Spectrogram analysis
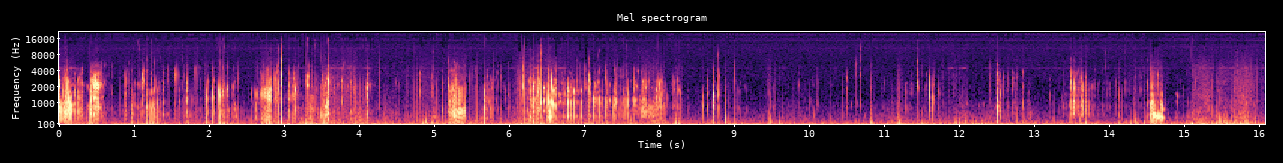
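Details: Bowel sounds: low gurgling and rumbling from the abdomen, with frequent irregular bursts over a deep background; stomach noises.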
